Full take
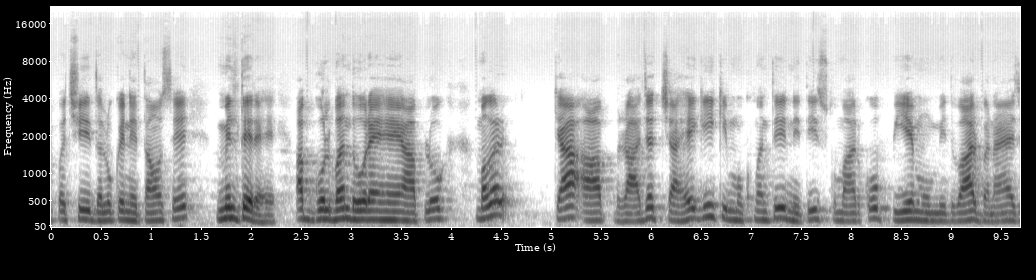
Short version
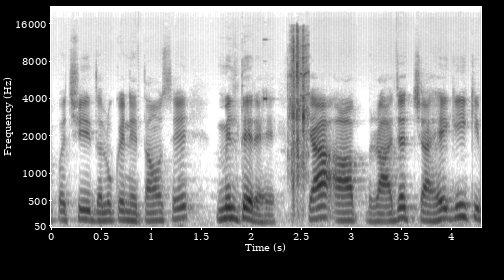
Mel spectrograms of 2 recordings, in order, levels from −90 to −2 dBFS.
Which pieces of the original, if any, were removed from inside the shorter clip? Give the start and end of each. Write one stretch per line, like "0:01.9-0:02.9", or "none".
0:02.3-0:04.7

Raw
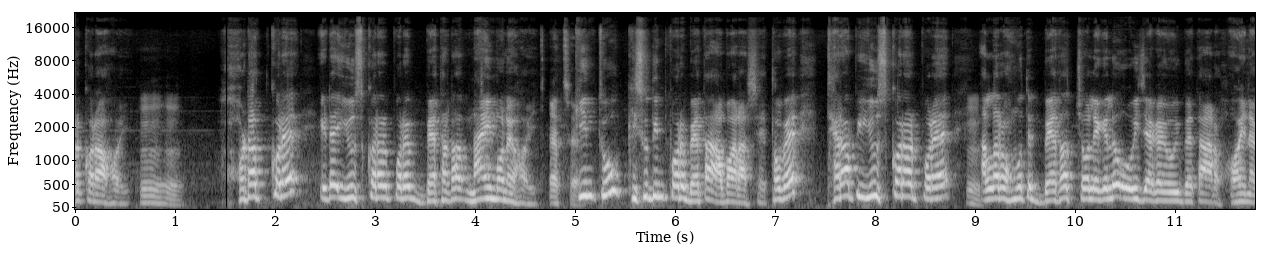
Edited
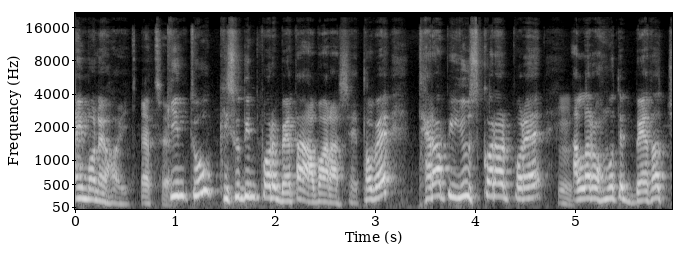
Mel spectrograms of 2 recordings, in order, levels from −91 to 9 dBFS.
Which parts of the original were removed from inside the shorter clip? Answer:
none

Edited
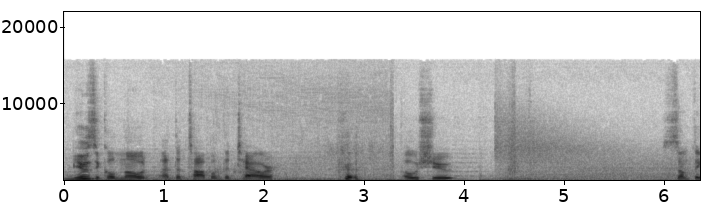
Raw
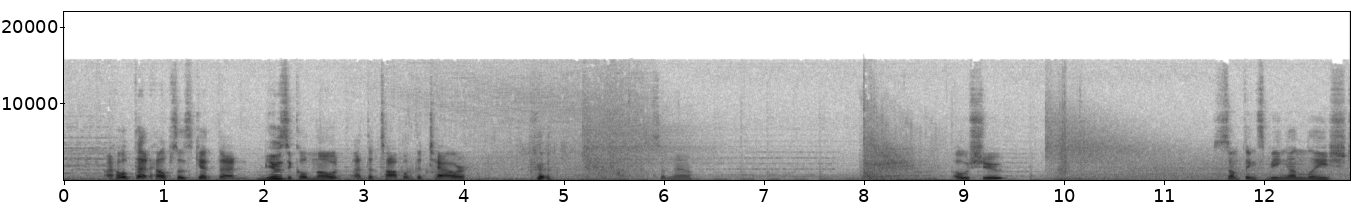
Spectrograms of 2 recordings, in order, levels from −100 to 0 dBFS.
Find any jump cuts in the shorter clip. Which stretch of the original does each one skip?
0:05.1-0:08.7

